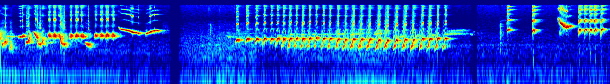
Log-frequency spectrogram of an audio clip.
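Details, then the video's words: Lure song of a white-rumped shama meant to make other birds answer: a jumble of varied whistles, a brief pause, then a long, steady, mid-pitched rapid trill and a few sharp high notes at the end. "SUARA MURAI BATU bikin EMOSI NYAUT jadi GACOR BONGKAR MATERI ISIAN ¦ PANCINGAN MURAI"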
